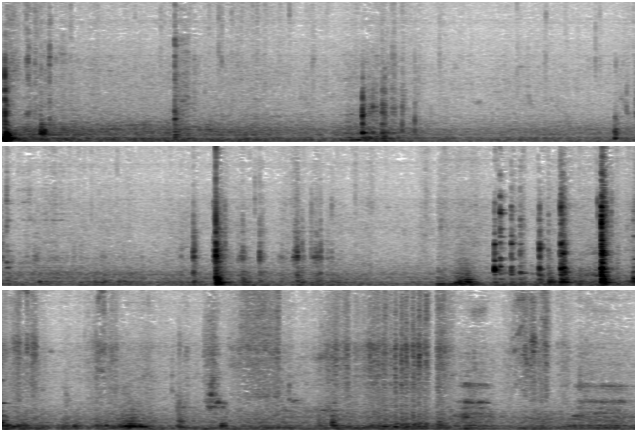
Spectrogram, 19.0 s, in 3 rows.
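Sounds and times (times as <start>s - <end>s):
utensils and glass jar clinking: 11.2s - 12.9s
cloth rubbing: 13.4s - 18.3s.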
